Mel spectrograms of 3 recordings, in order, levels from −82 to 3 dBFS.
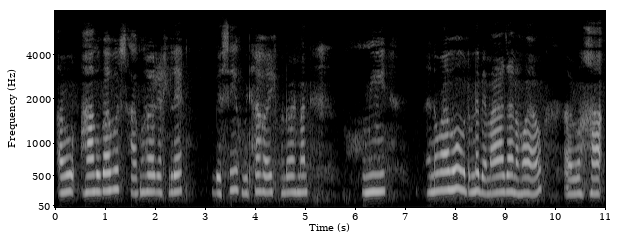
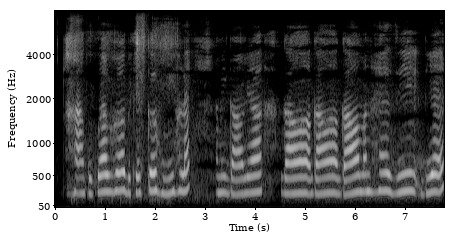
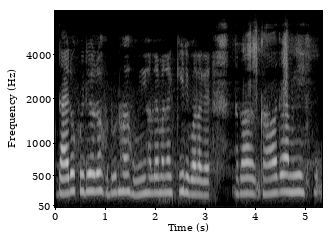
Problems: none marked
